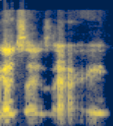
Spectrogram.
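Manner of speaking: very high, soft little apology; mock-meek apology. Apologizing again to the annoyed friend, mock-meek. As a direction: squeak it softly, playfully contrite.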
